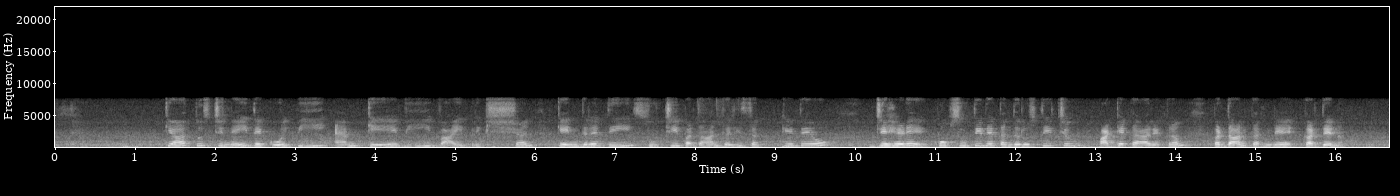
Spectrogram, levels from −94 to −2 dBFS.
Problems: constant background noise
